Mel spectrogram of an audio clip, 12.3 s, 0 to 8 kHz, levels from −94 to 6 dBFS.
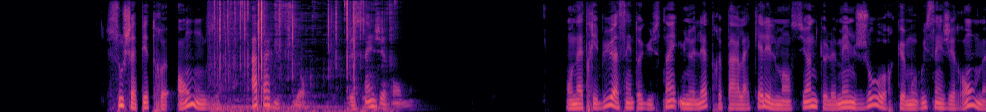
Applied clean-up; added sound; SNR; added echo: classical method log-MMSE.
